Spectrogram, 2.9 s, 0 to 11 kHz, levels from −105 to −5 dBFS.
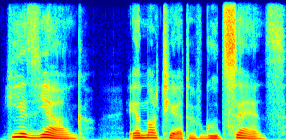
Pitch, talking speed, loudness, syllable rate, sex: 180 Hz, 190 wpm, -17 LUFS, 4.4 syllables/s, female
